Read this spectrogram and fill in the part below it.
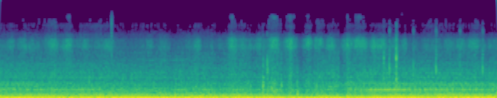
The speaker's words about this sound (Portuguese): É um entra e sai de carro frenético, cara. Ainda o cara da BMW fica buzinando pra mim.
